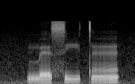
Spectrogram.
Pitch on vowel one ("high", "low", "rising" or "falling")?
low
